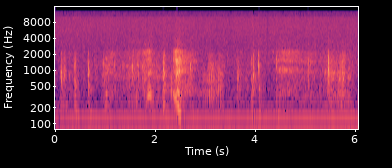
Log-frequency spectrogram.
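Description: Radio-drama sound effects: scattered light clicks and knocks, with a short, louder animal call about two and a half seconds in, over a steady low hum from the old recording.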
